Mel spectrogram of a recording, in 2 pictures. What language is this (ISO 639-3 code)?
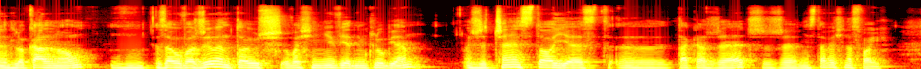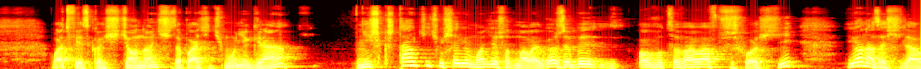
pol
